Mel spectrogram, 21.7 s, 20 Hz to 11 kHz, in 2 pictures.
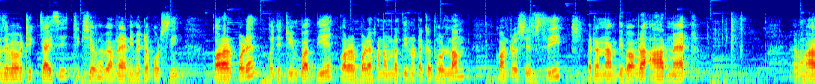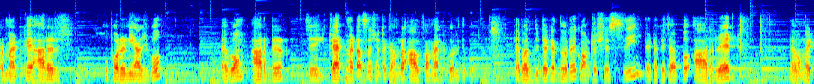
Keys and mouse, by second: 2.0 click, 3.0 click, 5.5 click, 5.6 shift+click, 6.5 shift+click, 7.1 ctrl+shift+c, 7.1 shift+click, 8.4-9.8 typing, 9.8 Return, 11.0 click, 15.3 click, 16.2 click, 17.9 shift+click, 19.0 ctrl+shift+c, 19.0 shift+click, 19.8 r, 20.0 space, 20.4 e, 21.0 Return, 21.0 d.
